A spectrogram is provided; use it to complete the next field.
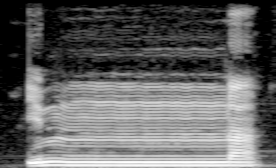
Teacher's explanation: Di sini ada nun lagi yang bertasydid, maka harus dibaca apa? Gunnah. Lamanya 2 ketuk.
